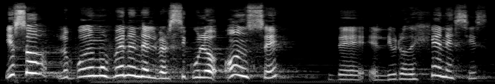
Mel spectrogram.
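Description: Preaching a sermon with Bible reading, a young woman from Argentina speaks in an Argentine Spanish accent into a handheld mic inside a church hall with a stage, often checking in with her listeners. Her high-pitched voice is very animated, a little slow and dark in tone. Soft music sits in the background, and the hall lends a long reverb.

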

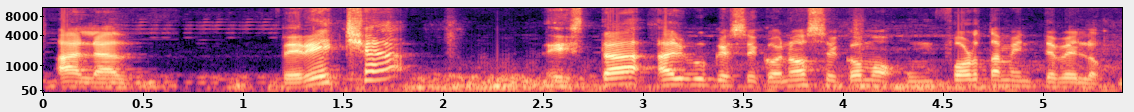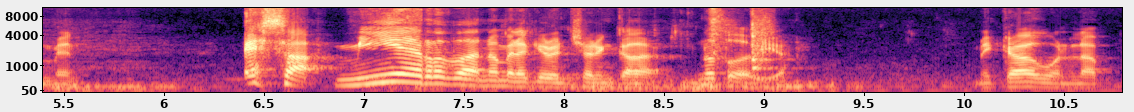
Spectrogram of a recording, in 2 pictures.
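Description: A man, commentating his own gameplay, excitable and nervous, swearing often. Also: a little high, normal speed, background noise. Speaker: gameplay streamer. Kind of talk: casual game commentary.

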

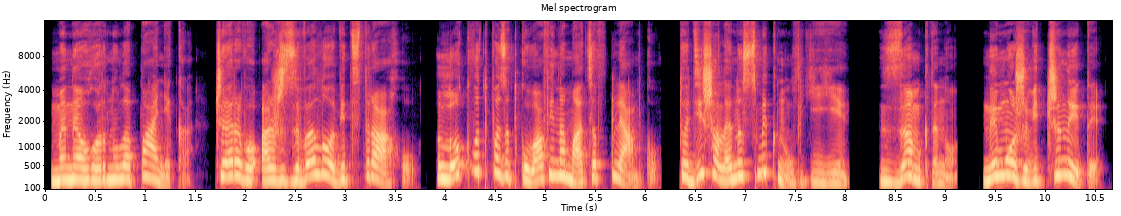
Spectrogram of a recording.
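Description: A woman reading an audiobook aloud with clear, expressive narration. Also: fairly high pitch, moderate pace, hardly any pauses. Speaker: audiobook reader.

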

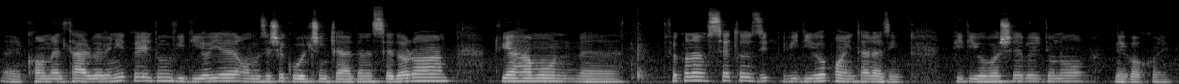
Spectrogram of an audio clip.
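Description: A man teaching how to use an electronic keyboard in a casual step-by-step tutorial, pausing with fillers and correcting himself as he presses buttons. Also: medium pitch, fairly even intonation, darkish tone, slight background noise. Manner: explains while pressing buttons, with many fillers and self-corrections.

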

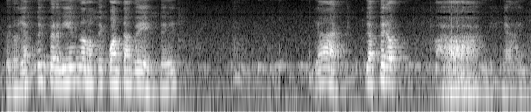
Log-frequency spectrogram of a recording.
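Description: A man's voice: fairly high pitch, slow pace, reverberant, noisy background. A young man casually commenting on his gameplay, swearing and mocking himself in frustrated outbursts. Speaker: gaming video host.

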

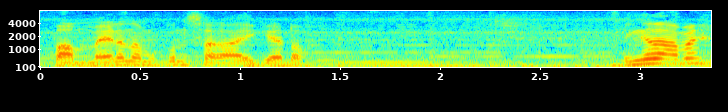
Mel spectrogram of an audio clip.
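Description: A woman's voice: low-pitched, animated, fast, over music. Chatty woman vlogger talking to viewers. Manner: chatty, addresses viewers directly, many fillers. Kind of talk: casual family vlog. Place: outdoors near a temple and jackfruit tree, later a home kitchen.

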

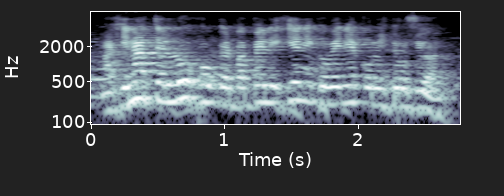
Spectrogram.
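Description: A man's voice: sits high, racing. An Argentine man telling folksy rural jokes with country slang to a live audience from a stage. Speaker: comedian. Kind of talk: live rural stand-up storytelling. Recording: echoey hall with a distant mic, crowd and noise.

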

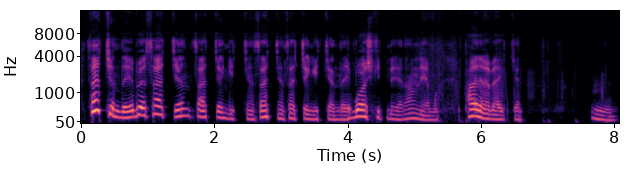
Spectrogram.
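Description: A young man with a Turkish accent giving loose gameplay commentary, swearing freely and breaking into sudden loud outbursts. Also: mid-range voice, no room sound, muffled recording. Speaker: gaming YouTuber.

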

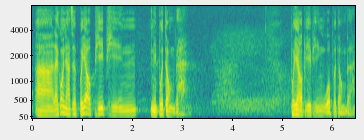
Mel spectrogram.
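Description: A man preaching a sermon, telling stories in a lively way with sudden loud outbursts. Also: on the low side, normal speed, a little hiss or hum. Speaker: pastor. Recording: reverberant hall.

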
